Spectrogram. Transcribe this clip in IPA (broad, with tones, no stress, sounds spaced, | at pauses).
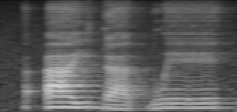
ʔ a˧ j ɗ a˨˩ t̚ w e˧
